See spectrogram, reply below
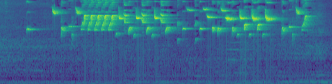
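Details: Goldfinch in full song: a long, fast, liquid twittering of bright, tinkling, jingling high notes, rising and falling in rapid sequence for about five seconds.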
